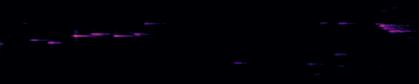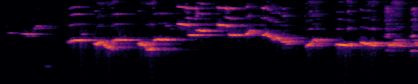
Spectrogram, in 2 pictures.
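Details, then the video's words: Oriental Magpie-Robin singing in the morning, opening with scattered soft high chips, then breaking into a loud flowing warble of whistled notes that swoop down and chatter on to the end. "Nghe chim chích chòe than hót hay mỗi sáng"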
